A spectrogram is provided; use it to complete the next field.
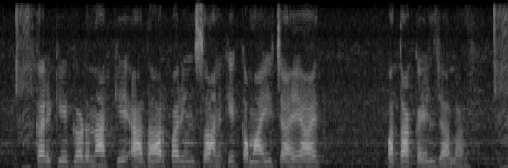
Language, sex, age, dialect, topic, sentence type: Bhojpuri, female, 31-35, Southern / Standard, banking, statement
